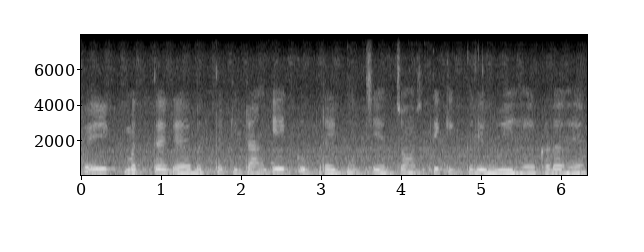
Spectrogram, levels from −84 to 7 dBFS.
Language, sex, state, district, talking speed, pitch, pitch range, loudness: Hindi, female, Rajasthan, Bikaner, 170 wpm, 190 Hz, 185-200 Hz, -14 LUFS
